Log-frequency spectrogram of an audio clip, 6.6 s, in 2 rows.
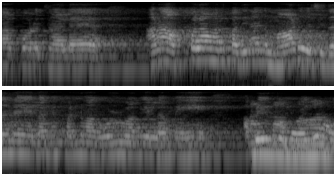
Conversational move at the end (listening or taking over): listening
